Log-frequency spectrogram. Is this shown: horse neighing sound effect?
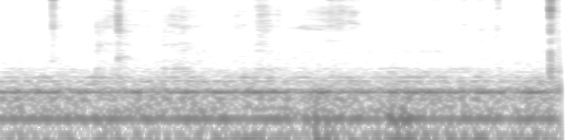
no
